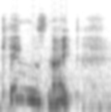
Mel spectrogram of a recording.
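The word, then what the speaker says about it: King's Knight: And I believe I actually pronounced that properly this time. Yes, it is King's Night.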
